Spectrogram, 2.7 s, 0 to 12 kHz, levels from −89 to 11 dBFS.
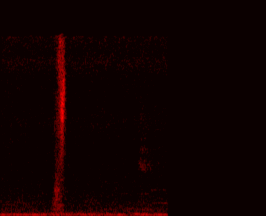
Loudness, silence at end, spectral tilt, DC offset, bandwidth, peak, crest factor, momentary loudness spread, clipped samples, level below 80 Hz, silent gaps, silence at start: -58 LUFS; 1 s; -1.5 dB/octave; under 0.1%; 10 kHz; -36 dBFS; 28 dB; 15 LU; under 0.1%; -80 dBFS; none; 0 s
